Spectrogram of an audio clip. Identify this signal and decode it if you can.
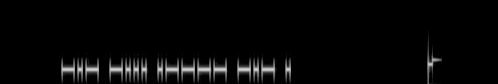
Morse code, heard as a keyed tone, about 30 wpm, 700 Hz. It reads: KB1KE
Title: USA Call Signs - 5 Characters - 4x Character Spacing - 30wpm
